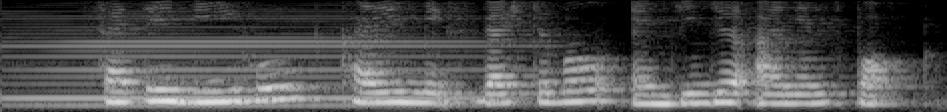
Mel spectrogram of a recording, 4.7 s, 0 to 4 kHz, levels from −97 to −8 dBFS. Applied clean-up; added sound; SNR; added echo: none; Bowed string instrument; 15 dB; reverberation time 0.5 s.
